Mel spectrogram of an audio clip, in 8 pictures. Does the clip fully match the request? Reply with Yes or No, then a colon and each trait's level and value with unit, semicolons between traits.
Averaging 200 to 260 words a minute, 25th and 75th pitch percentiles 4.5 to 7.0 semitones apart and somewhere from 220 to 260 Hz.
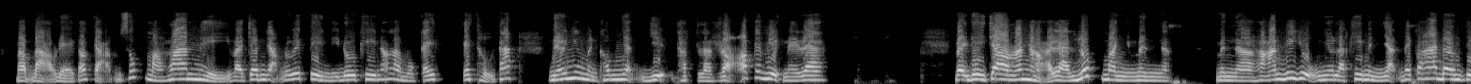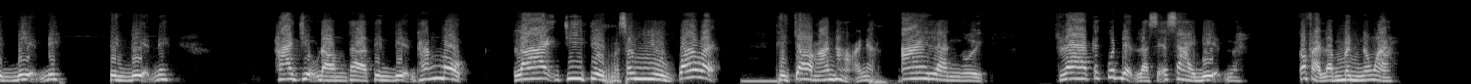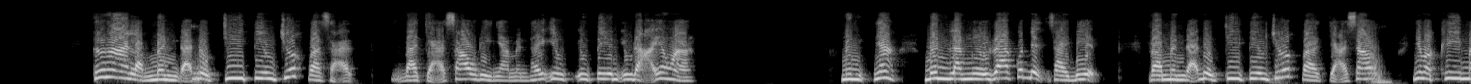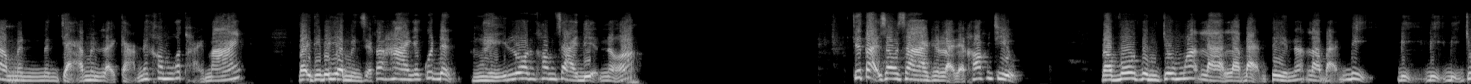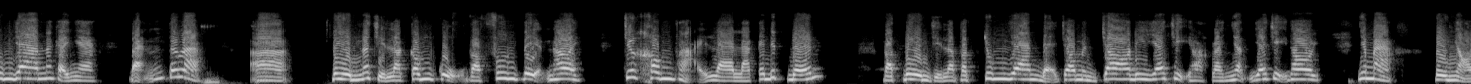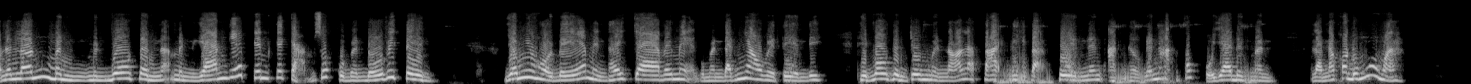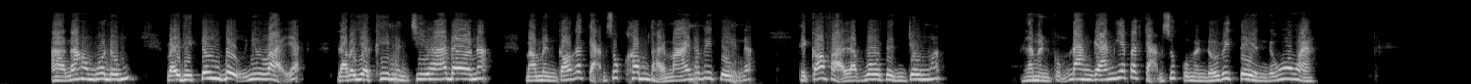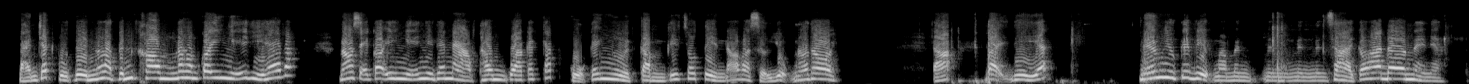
Yes: average, 225 wpm; average, 5.0 semitones; high, 230 Hz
